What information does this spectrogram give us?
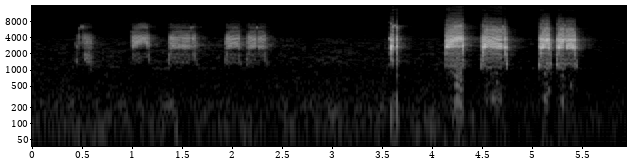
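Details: Black francolin repeating its grating, buzzy phrase twice: a softer series of about five rasping notes, then a louder, fuller run of short, scratchy bursts in a quiet setting.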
